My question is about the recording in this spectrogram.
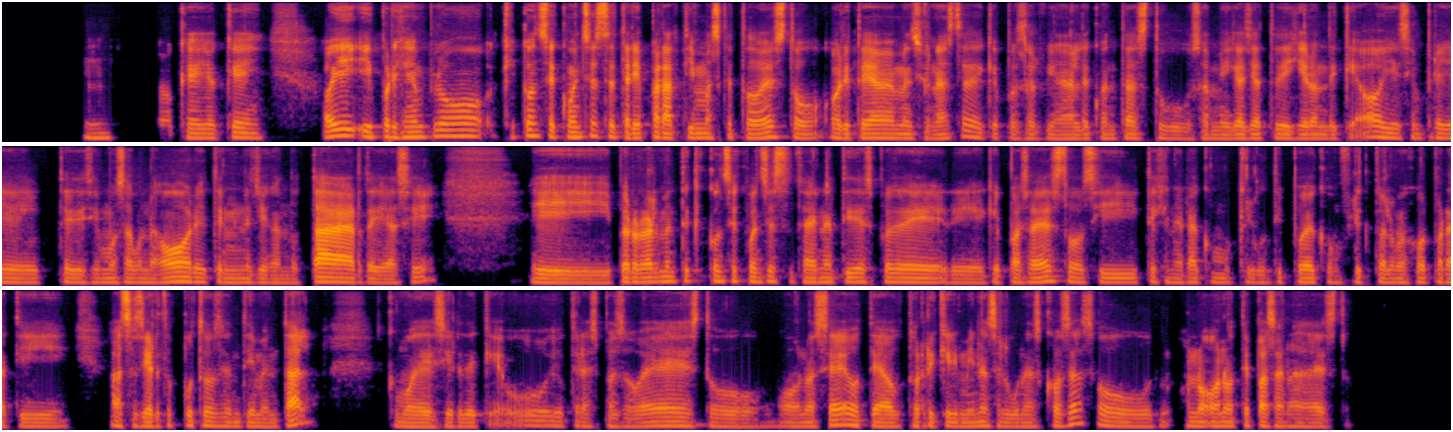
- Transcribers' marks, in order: none
- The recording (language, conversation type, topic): Spanish, advice, ¿Cómo puedo dejar de llegar tarde con frecuencia a mis compromisos?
